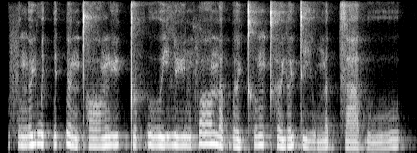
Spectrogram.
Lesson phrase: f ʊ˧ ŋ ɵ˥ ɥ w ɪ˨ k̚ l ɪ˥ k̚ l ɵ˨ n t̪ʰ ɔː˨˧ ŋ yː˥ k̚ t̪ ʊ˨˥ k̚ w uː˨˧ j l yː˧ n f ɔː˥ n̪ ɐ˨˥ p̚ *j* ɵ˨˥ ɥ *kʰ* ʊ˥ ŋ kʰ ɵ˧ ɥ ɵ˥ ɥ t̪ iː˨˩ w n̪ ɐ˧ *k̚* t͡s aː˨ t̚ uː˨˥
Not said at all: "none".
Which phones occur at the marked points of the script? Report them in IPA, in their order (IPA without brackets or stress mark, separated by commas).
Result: w, kʰ, t̚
